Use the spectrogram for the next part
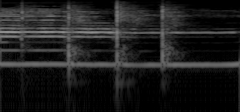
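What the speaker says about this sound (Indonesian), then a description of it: "Tepuk tangan teman-teman." A few sharp hand claps, four distinct close claps in even rhythm over a sustained steady tone, cheering someone who just finished a first half marathon.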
